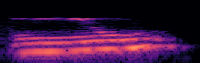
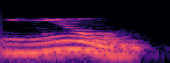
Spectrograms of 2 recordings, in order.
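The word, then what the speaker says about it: ewe: pronunciation of this word it's not EU it's youu okay you so masculine for you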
